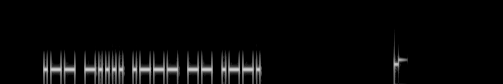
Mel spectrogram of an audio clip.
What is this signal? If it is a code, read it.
Morse code, heard as a keyed tone, about 34 wpm, 700 Hz. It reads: W6JMP
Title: NA SOTA Chaser Callsigns 35wpm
